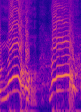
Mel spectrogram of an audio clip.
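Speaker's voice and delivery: very high, very loud drawn-out wail; horrified yell. Acted. Dad just ripped daughter into pool, horrified yell. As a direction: cry out in hammed-up regret. Dad's instant regret after pulling her in.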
